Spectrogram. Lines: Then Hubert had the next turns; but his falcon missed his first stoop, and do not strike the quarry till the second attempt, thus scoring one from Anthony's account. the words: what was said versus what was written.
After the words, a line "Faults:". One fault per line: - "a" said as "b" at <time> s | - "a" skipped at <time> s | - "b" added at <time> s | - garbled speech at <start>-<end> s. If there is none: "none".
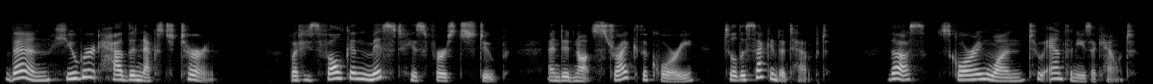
Then Hubert had the next turn; but his falcon missed his first stoop, and did not strike the quarry till the second attempt, thus scoring one to Anthony's account.
Faults:
- "turns" said as "turn" at 1.8 s
- "do" said as "did" at 5.6 s
- "from" said as "to" at 10.3 s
